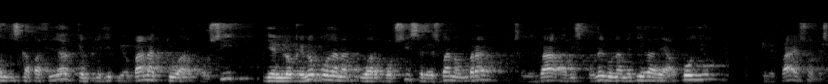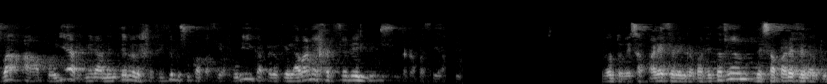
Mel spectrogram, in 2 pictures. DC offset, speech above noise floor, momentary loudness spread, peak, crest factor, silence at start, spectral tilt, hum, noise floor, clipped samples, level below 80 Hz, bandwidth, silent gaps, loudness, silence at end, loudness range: under 0.1%; over 64 dB; 14 LU; -8 dBFS; 20 dB; 0 s; -4 dB/octave; none; under -90 dBFS; under 0.1%; -74 dBFS; 8.4 kHz; 7.32-7.61 s, 12.77-12.83 s, 12.93-13.75 s, 13.82-14.29 s; -26 LUFS; 0 s; 7 LU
